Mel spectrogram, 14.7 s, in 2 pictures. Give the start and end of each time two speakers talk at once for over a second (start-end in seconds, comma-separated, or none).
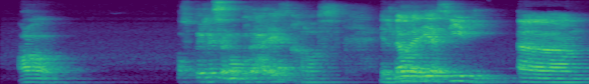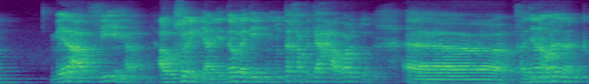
none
